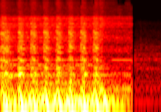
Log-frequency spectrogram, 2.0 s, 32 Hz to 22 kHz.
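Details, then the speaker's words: 1989 Porsche 944 2.7: the starter turns over in quick, even pulses for under two seconds and it never catches. Spark is present, the fuel pump works, injectors are new and the coil is old; the suspected cause is a faulty fuel injection pressure regulator, with a replacement ordered. "the issue seems to be a fuel injection pressure regulator which a new one has been ordered hopefully that fixes it"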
